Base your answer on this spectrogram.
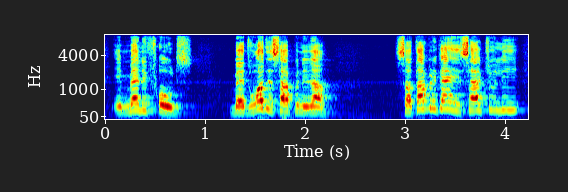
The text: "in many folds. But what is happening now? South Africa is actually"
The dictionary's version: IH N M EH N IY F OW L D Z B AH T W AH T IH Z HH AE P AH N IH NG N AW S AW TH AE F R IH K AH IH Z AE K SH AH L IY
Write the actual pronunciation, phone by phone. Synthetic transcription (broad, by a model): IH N M EH N IY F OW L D S B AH T W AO T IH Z HH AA P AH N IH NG N AW S AW T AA F R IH K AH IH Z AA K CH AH L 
